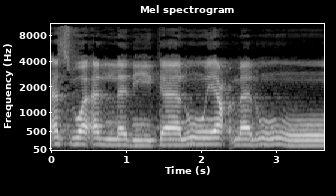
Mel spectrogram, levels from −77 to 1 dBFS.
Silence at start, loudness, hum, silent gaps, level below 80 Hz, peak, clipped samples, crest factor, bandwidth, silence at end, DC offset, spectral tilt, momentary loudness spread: 0 s; -17 LUFS; none; none; -66 dBFS; -2 dBFS; under 0.1%; 16 dB; 11 kHz; 0 s; under 0.1%; -5 dB/octave; 5 LU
